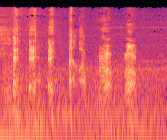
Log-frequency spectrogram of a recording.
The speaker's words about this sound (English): I cough, because it turns out I'm a smoker now, so narratively I'm allowed to cough.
